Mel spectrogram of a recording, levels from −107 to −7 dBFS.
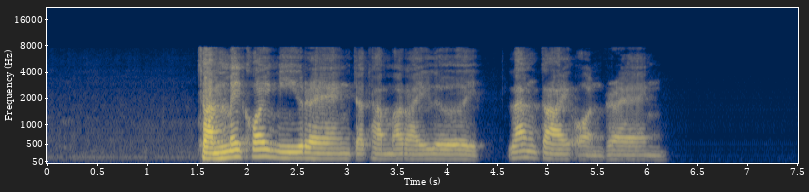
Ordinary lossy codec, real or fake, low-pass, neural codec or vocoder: none; fake; none; codec, 16 kHz, 8 kbps, FreqCodec, smaller model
